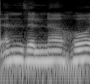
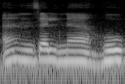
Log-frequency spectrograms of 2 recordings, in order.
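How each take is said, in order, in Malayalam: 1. അവസാന അക്ഷരം 'o' സ്വരത്തിലാണ് അവസാനിക്കുന്നത്. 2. അവസാന അക്ഷരം 'u' സ്വരത്തിലാണ് അവസാനിക്കുന്നത്. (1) "ഹോ ആയിപ്പോരുത്. അൻസൽനാ ഹോ അല്ല" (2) "ചുണ്ട് റൗണ്ടായിട്ട് തന്നെ വരണം"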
